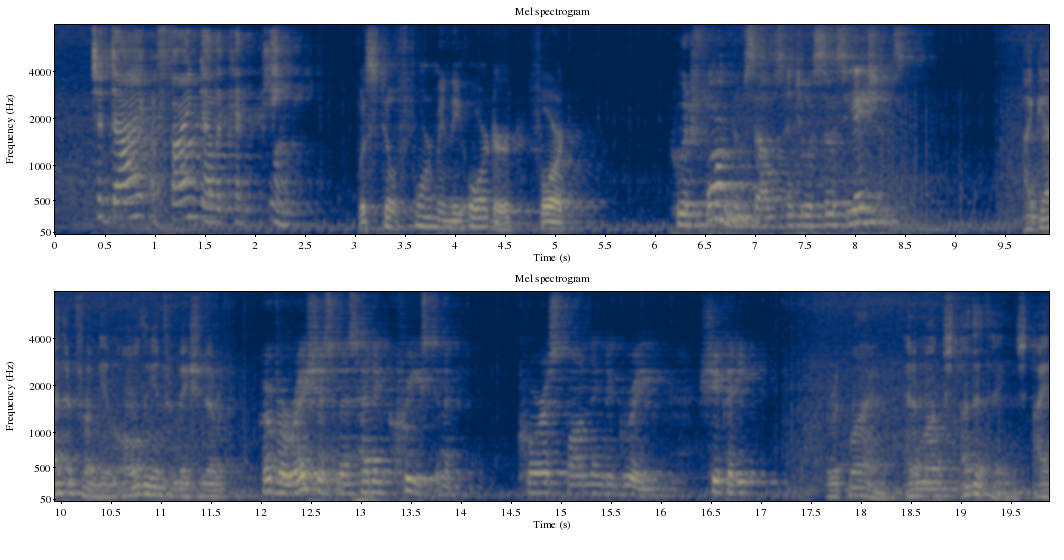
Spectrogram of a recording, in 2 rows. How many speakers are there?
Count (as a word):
five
